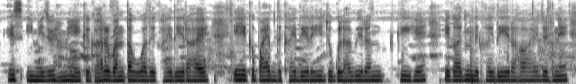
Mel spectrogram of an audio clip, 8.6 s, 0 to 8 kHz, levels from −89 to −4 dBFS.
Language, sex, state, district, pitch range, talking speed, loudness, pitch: Hindi, female, West Bengal, Dakshin Dinajpur, 150-155 Hz, 210 wpm, -18 LUFS, 150 Hz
